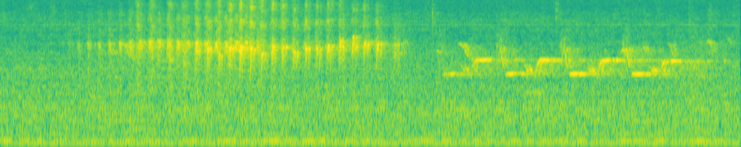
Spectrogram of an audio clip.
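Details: In a backyard with bird feeders facing woods, Northern Cardinals sing in the background: a short run of clear, slurred whistled notes, repeated quickly, over a steady low hum; faint high chirps come earlier.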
